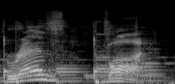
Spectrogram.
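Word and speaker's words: Riḍván: to wish you a happy Festival of rvon rvon is pronounced reson and in Arabic the word means Paradise the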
